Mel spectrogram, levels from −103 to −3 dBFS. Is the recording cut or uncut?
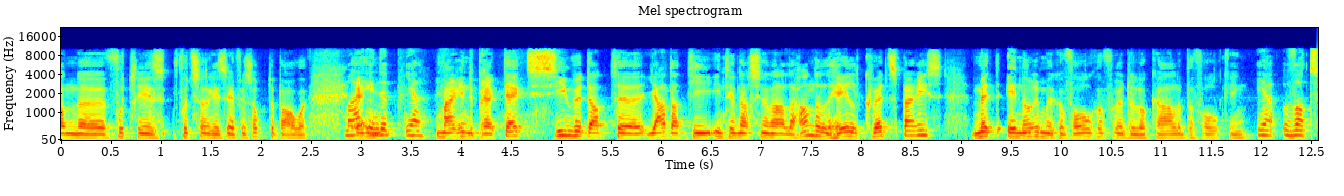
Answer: uncut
